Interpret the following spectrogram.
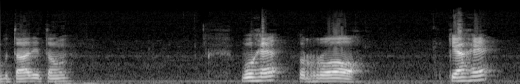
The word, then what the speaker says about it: ر: وہ ہے را. کیا ہے؟ را. یہ کیا ہے؟ را. خا اور را کو تھوڑا موٹا پڑھتے ہیں.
